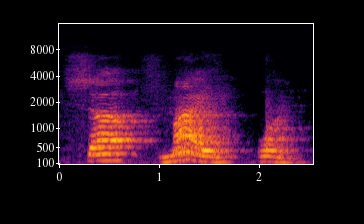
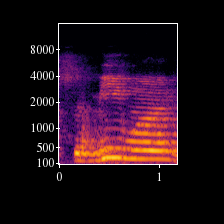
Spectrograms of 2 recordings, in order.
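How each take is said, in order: First: The first vowel is an open ah. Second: The first vowel is an eh sound. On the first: The speaker calls it right. "All ah sounds" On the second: The speaker calls it wrong. "Not Shemi one"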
